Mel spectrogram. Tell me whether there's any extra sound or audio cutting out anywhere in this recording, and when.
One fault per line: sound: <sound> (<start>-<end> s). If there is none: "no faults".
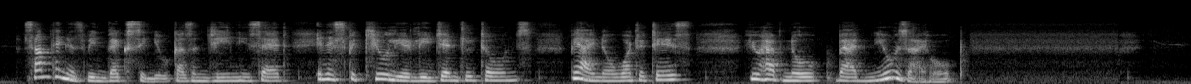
no faults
